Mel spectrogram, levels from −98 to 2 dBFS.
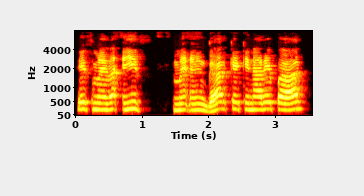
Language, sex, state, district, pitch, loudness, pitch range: Hindi, male, Bihar, Saran, 235 Hz, -14 LUFS, 225-245 Hz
